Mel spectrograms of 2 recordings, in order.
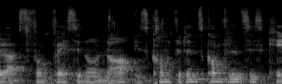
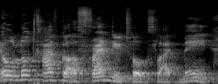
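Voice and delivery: much higher, louder chirpy quote; bubbly mock customer, pitched up and loud; high and upbeat; 8 semitones higher, 6 dB louder than usual. Shown as a demonstration. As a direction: gush it like a delighted caller. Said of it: "you talk really high and upbeat and say".

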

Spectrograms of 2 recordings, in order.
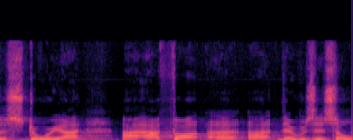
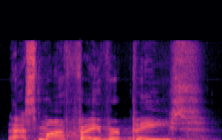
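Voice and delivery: mock-innocent, higher-pitched punchline; innocent husband; 7 semitones higher than usual.

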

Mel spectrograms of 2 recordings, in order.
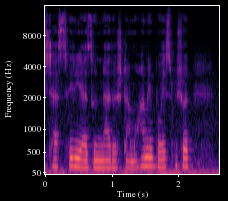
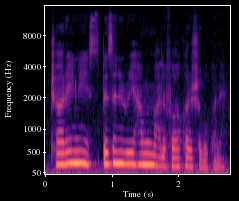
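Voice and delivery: raised, high-pitched brisk order; louder, higher nurse's command; impatient order; 5 semitones higher, 6 dB louder than usual. A narrator's reading. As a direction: call it out sharply to the staff. Nurse snaps orders in story.

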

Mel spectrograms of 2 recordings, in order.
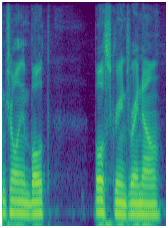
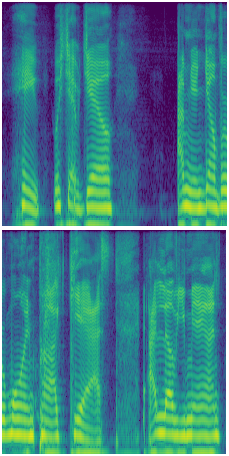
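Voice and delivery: high, slow, lisping boxer voice; Mike Tyson impression; 6 semitones higher, 4 dB louder, slower than usual. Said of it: "why are you talking like Mike".

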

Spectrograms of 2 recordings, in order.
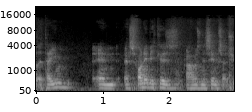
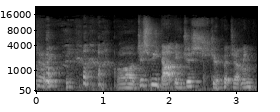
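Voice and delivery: ordinary delivery

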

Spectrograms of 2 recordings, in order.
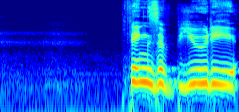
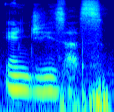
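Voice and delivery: whispered; 4 semitones lower, 15 dB quieter, slower than usual. Acted. Drops to whisper.

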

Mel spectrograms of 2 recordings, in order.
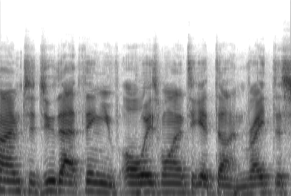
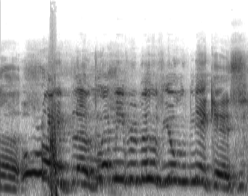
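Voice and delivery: over-the-top British impression, pitched way up; Bert Kreischer; 12 semitones higher than usual. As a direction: ham up a silly British bloke. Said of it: "so he did a British one".

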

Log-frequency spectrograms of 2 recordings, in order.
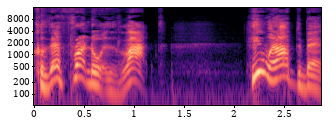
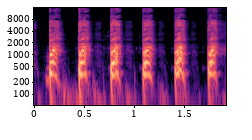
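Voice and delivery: sharp, high mock gunshots bah bah bah; gunshot sounds; 9 semitones higher, 4 dB louder, faster than usual. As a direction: fire off six imitated shots. Imitating six gunshots.

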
